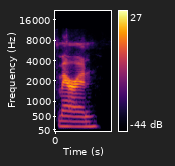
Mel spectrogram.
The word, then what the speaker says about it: Maron: It's Maron.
